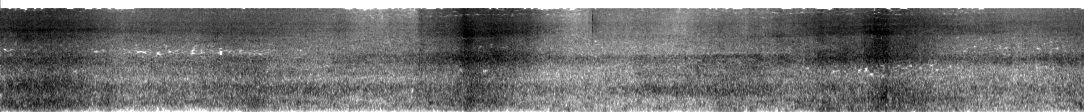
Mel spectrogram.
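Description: Small surf breaking and washing up a sandy beach in a steady rush. It swells three times: at the start, about halfway, and near the end.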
